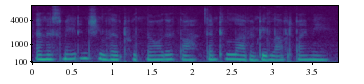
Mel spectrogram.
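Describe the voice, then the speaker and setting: A woman reading classic poems aloud in a soft, steady whisper, with rhythmic recitation. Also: fairly low pitch, a little fast, a little hiss or hum.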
